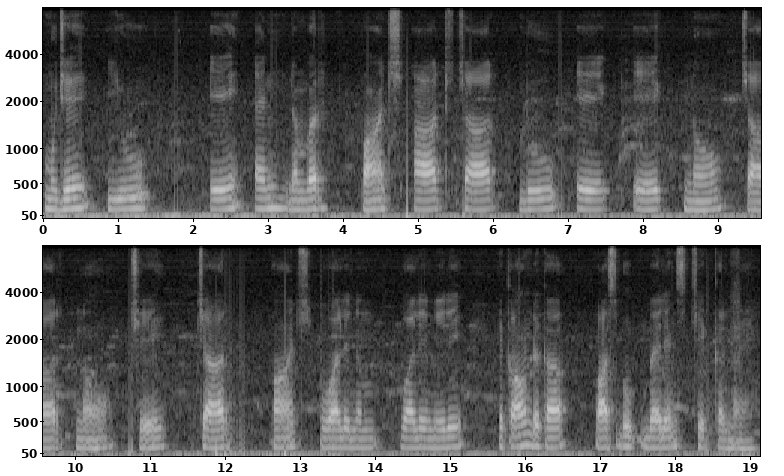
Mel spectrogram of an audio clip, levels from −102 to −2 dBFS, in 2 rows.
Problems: constant background noise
